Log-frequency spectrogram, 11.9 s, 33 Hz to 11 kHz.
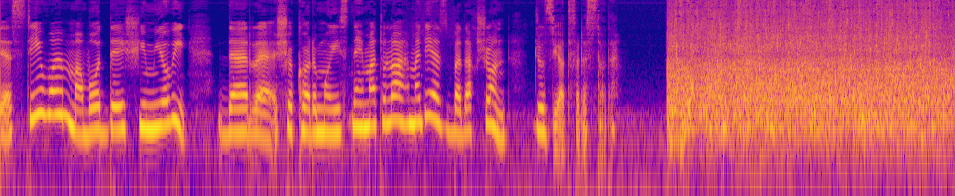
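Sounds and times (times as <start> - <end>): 
speech: 0.0 - 7.8
river water flowing over rocks: 8.4 - 11.9.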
